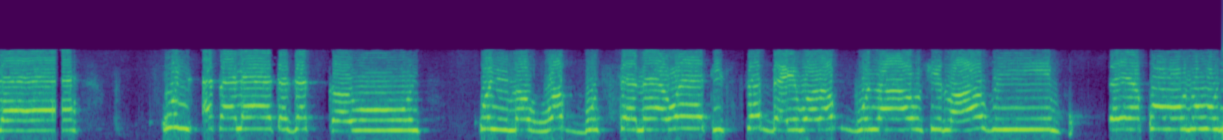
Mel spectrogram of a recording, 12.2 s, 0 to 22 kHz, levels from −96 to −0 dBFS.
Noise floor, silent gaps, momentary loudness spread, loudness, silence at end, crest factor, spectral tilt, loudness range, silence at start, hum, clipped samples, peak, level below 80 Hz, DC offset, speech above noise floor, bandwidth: -56 dBFS; none; 6 LU; -18 LUFS; 0 s; 10 dB; -5.5 dB/octave; 1 LU; 0 s; none; under 0.1%; -10 dBFS; -54 dBFS; under 0.1%; 38 dB; 5.2 kHz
